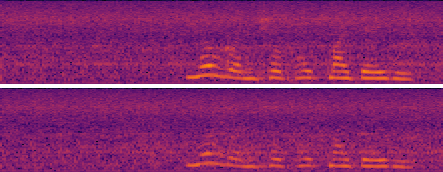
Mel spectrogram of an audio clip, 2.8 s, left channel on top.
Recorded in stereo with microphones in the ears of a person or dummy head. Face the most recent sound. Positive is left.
turn(degrees=30)  # may be behind; listen again after turning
